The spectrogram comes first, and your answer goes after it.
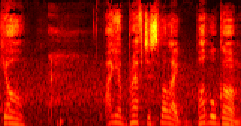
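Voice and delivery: very hushed, very quiet whisper. Retelling what a friend whispered to a woman: imitating someone whispering.

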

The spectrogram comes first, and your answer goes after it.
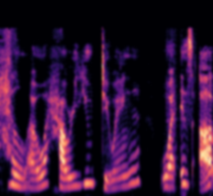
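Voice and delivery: heavily exaggerated, as-American-as-possible accent. Retelling how she spoke while trying really hard, in an exaggerated American accent. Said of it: "was just like as American as possible".

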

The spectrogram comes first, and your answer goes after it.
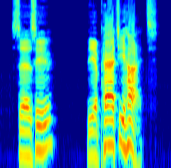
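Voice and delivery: ordinary delivery

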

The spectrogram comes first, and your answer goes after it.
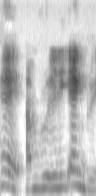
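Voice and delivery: ordinary delivery

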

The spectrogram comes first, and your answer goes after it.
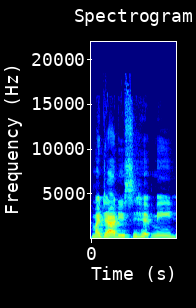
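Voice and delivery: flat, dead monotone, no inflection. Imitating someone meant to sound rushed and scared: flat monotone. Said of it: "he's just very monotone. Like, he's just like".

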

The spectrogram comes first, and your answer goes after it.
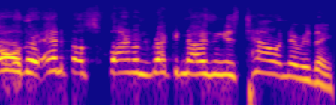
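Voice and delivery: high, fast, excited freaking-out gushing. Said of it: "He's freaking out like".

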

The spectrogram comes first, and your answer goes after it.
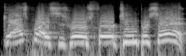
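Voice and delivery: very high, sudden, blurted-out yell. Recapping a tag match, quoting a line someone randomly yelled out, retelling a yell. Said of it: "King just randomly yells out".

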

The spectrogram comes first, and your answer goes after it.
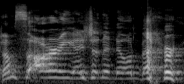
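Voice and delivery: loud shout. Retelling a man shouting at the judge while being arrested: imitating someone shouting. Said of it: "shouting at the judge".

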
